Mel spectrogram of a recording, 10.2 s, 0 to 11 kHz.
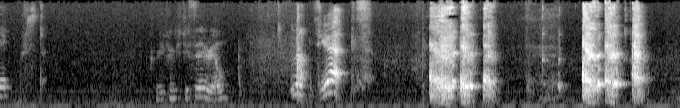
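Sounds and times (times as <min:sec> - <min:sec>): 
speech: 0:02.4 - 0:03.6, 0:04.4 - 0:05.2
person coughing: 0:06.4 - 0:07.5, 0:08.2 - 0:09.8.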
